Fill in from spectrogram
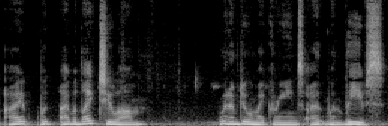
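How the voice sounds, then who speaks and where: A woman with a stuffy nose from a cold, giving a relaxed, chatty painting tutorial with fillers and soft asides. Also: on the low side, a little slow. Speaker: art tutor.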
